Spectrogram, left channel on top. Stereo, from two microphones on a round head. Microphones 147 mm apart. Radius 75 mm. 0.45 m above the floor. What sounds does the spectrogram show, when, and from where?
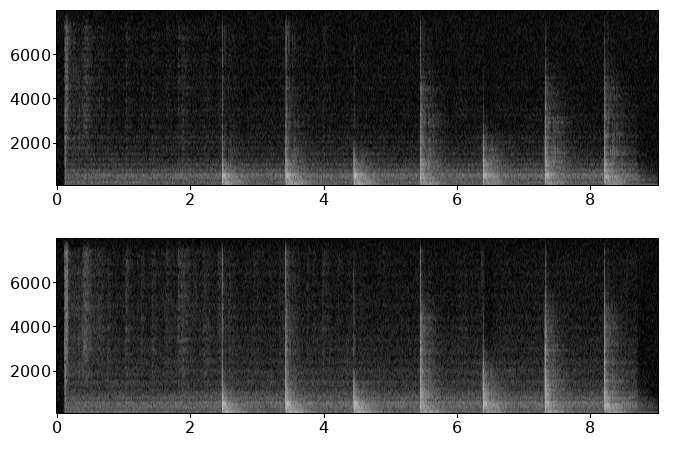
0.1 s tapping: 60° right (ahead or behind), 0.7 m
